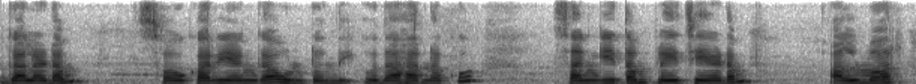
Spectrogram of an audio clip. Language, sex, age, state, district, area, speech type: Telugu, female, 30-45, Telangana, Narayanpet, urban, spontaneous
